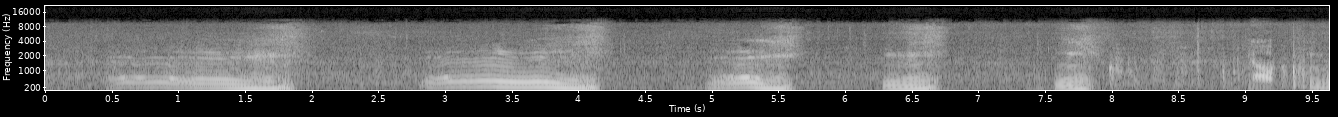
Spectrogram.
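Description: A person imitates a lion roar with a sequence of deep, moaning calls, the first two long, then shorter ones fading into grunts, loud and close on an African safari drive.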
